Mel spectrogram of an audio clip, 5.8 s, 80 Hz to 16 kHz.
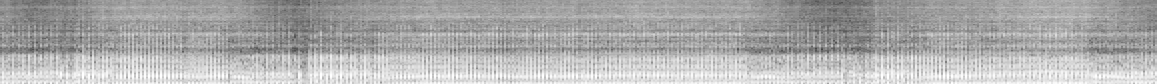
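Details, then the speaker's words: Predator 224 GTS minibike with a generic 16-tooth centrifugal clutch, climbing a hill: the engine drones at high revs, pitch sagging and recovering without pulling. The clutch slips, throwing sparks, and slips worse and worse. "yeah now you can hear it slip when you get on it you can see it throwing Sparks out of the clutch"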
